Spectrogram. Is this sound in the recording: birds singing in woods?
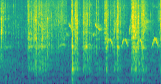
yes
